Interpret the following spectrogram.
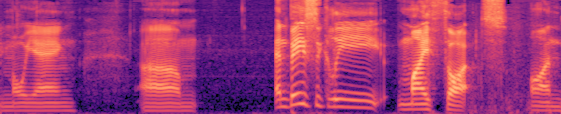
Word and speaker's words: Mojang: But talking about Mojang or Mojang, however you want to pronounce it, I say Mojang.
